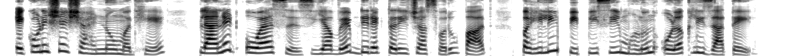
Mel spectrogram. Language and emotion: Marathi, neutral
